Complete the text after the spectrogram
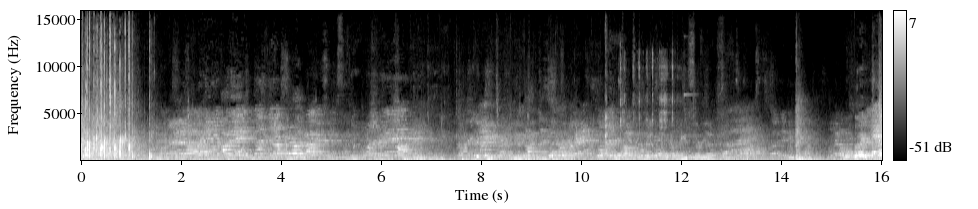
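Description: Young women chatter and talk nearby in an echoing hall.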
